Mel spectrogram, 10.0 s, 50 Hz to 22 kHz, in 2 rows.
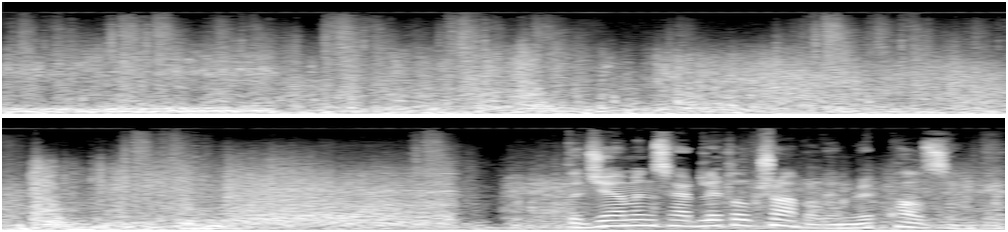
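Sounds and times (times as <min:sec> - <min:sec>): gunfire: 0:00.0 - 0:10.0
low rumble: 0:00.0 - 0:10.0
shells exploding: 0:00.0 - 0:10.0.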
